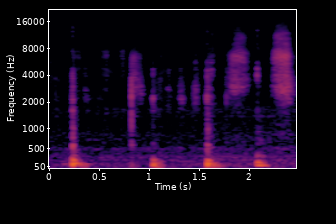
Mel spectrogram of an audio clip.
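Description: Pen writing on a tablet surface: quiet scratchy strokes with three sharper pen-tip knocks, about a quarter-second, one second and one and a half seconds in.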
